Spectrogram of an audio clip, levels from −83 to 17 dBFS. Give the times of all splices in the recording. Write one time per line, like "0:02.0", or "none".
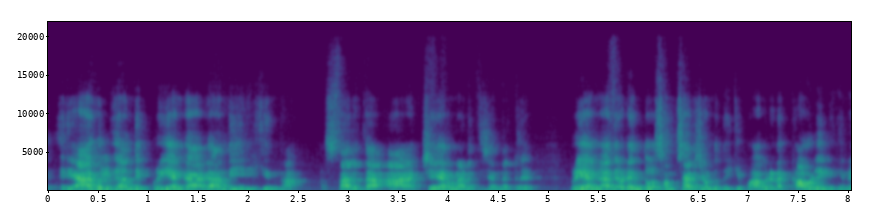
none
